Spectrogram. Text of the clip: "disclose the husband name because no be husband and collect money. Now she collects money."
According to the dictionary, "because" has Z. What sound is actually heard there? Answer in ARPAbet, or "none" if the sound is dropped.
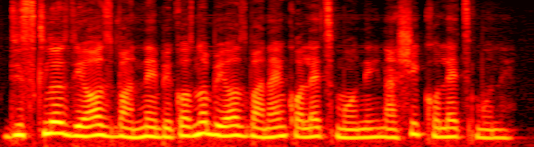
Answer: S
